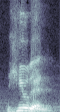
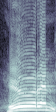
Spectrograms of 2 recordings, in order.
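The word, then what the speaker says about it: hören: देखो किसी का भी प्रोनाउंसिएशन सही नहीं आ रहा है, क्या क्या बोलते हैं? Huren. फिर से गलत, ह्यूरन। Huren. Huren. ह्यूरन, Urine. Huren. ठीक है, ह्यूरन।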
